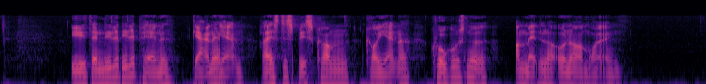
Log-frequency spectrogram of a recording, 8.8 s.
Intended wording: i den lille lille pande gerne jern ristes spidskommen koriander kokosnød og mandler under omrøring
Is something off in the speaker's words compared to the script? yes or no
no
